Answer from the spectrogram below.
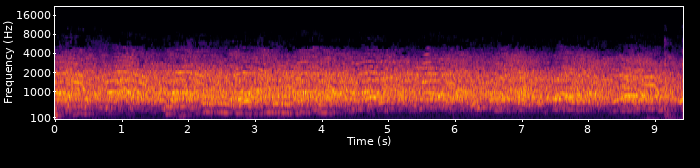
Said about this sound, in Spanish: Híjole, fuera, fuera y vendido le gritaban a Aurelio Nuño.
